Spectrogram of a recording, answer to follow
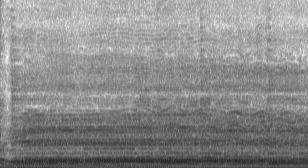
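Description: Gospel choir singing, voices holding one long note that starts at the beginning and begins to waver near the end, over a steady low accompaniment.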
